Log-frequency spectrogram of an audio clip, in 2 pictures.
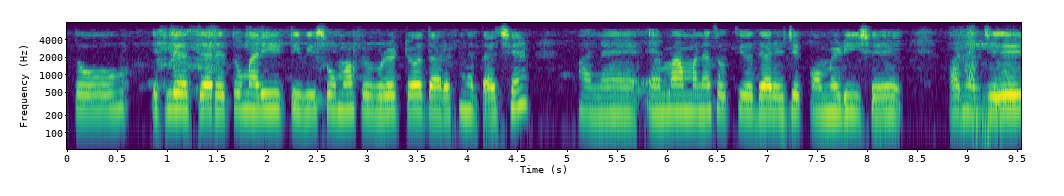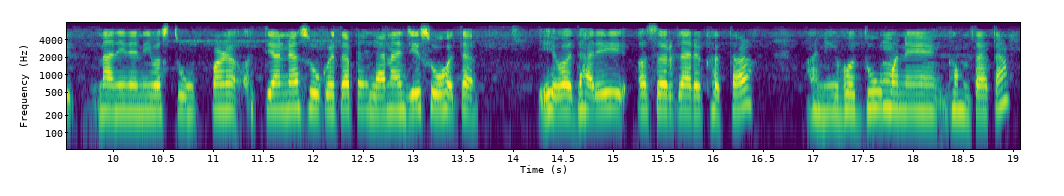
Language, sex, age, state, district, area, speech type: Gujarati, female, 18-30, Gujarat, Ahmedabad, urban, spontaneous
